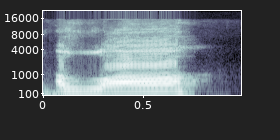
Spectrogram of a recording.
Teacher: اس لفظ اللہ کی لام موٹی پڑی جائے گی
